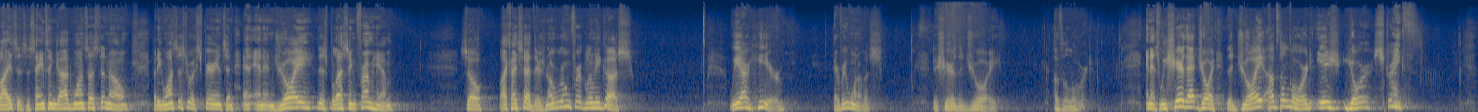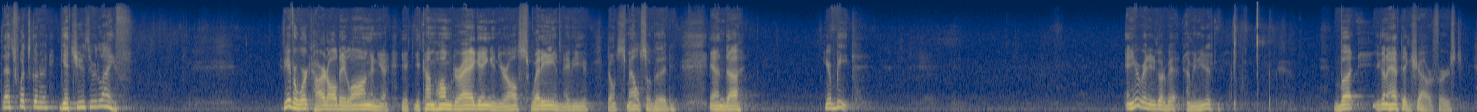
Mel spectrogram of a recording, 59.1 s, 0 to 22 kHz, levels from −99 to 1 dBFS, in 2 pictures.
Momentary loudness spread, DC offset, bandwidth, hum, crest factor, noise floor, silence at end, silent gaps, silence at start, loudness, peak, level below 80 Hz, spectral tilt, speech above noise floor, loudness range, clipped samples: 16 LU; under 0.1%; 20 kHz; none; 20 dB; -63 dBFS; 0.45 s; none; 0 s; -26 LUFS; -8 dBFS; -66 dBFS; -7 dB/octave; 38 dB; 10 LU; under 0.1%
